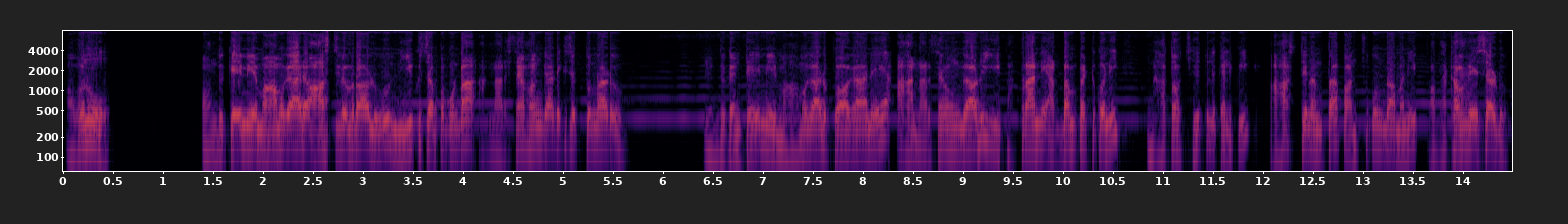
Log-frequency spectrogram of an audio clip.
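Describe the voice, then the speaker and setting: An actor playing a scheming rival landlord, the villain of a folk tale, insinuating and persuasive. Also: male voice, mid-range voice, normal speed, a little mellow, soft background music, lightly acted. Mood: sly, persuasive. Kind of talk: dramatized folk tale acting.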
